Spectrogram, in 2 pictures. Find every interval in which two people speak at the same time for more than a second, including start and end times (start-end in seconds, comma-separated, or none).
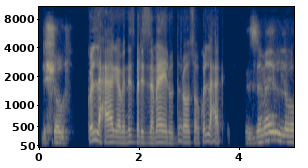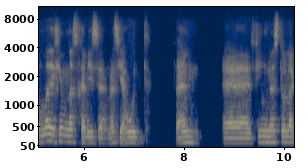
none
